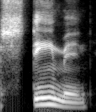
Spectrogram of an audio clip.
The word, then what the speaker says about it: Steeman: this case um tamara steeman rhymes with seaman brought a complaint of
